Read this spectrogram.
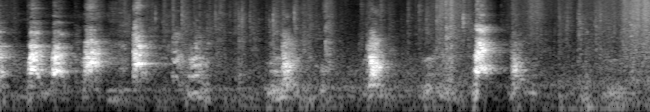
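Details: Several Scottish terriers bark to chase a noisy Pizza Hut delivery motorbike away: sharp, mid-pitched barks in uneven bursts, roughly one every second, with steady background music underneath.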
